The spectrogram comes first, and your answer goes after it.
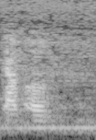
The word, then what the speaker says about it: Cảm ơn: they're gonna misunderstand you, please say slowly with smile face. Cảm ơn. If you say very fast, it has another meaning.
